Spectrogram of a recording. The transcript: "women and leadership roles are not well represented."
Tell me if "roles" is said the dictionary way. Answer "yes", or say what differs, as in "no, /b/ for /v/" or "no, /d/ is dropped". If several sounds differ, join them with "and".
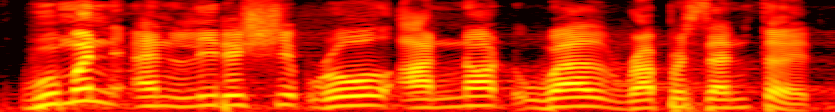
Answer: no, /z/ is dropped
